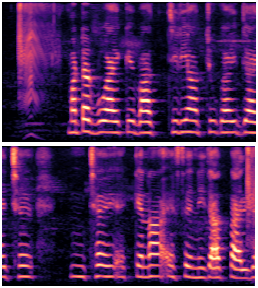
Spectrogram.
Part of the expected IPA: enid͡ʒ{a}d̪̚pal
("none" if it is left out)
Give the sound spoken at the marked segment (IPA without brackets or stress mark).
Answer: a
